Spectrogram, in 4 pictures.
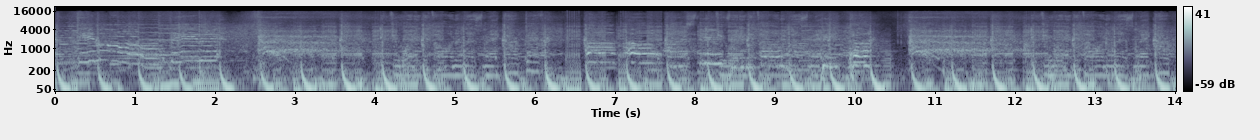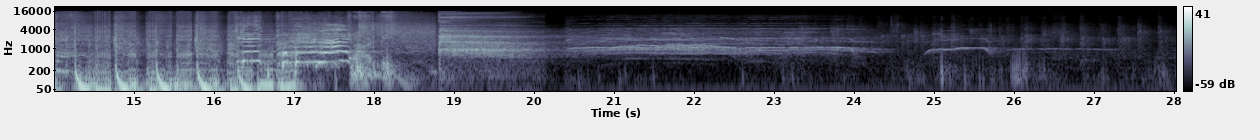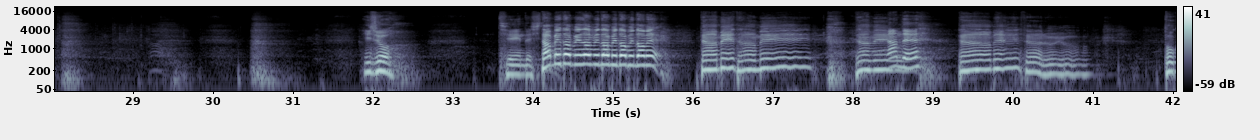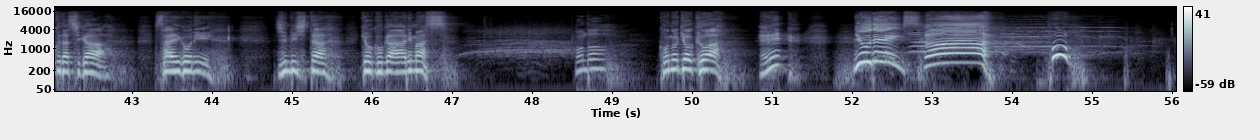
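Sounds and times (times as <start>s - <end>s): echo of a call: 0.1s - 14.2s
man speaking: 52.0s - 53.8s
high-pitched shout: 52.3s - 55.7s.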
